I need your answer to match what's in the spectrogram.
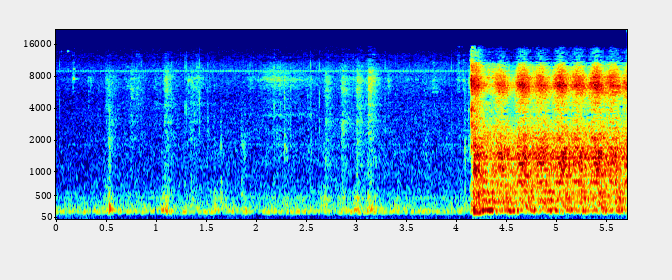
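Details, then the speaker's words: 1978 Triumph Spitfire cold start after new distributor and coil: about four seconds of weak uneven cranking, then suddenly catches and roars. Tightening the distributor turned it slightly, advancing timing, which owner thinks made starting slow; since fixed. "Okay, that last clip, that first start, when I tightened the distributor, it turned the distributor a little bit, so it advanced the timing. So that's probably what took it a little bit to actually turn on, but let's go now that I have it fixed."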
